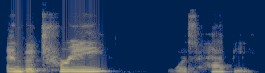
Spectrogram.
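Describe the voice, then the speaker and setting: Slow-paced woman reading a storybook. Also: a little high, darkish tone. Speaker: reading coach, storytime reader. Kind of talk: read-aloud children's storybook narration.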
